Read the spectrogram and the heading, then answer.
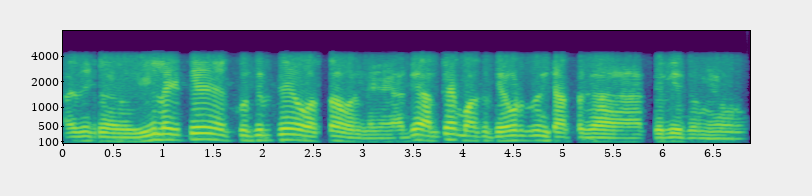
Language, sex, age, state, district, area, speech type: Telugu, male, 30-45, Andhra Pradesh, Bapatla, urban, conversation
